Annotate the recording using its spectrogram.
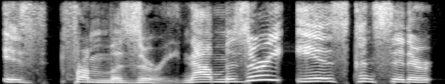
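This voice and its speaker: A woman from Michigan with a slight Southern accent, hosting a podcast and telling stories in a playful, animated way straight to her listeners. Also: a little high, moderate pace, creaky, no echo, clean studio sound. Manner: animated, playful storyteller who addresses listeners directly. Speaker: podcast host. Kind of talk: casual chat, storytelling. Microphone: studio microphone.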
